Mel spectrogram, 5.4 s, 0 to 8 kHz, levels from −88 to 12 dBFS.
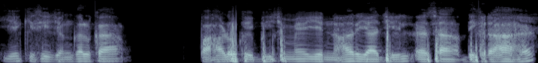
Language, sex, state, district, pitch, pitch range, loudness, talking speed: Hindi, male, Uttar Pradesh, Gorakhpur, 105 Hz, 95-110 Hz, -22 LUFS, 180 wpm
